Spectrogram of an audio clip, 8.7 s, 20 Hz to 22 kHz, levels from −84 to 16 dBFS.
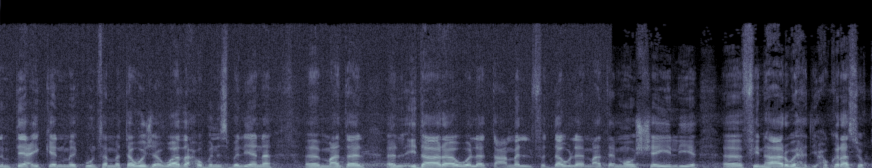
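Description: An unreliable data bit runs from the start to 6.12 s. One marginal data line flips its bit in a random share of samples, each error a fixed spike of about -33 dBFS, heard as a steady crackle or fizz that ignores the level of the sound.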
